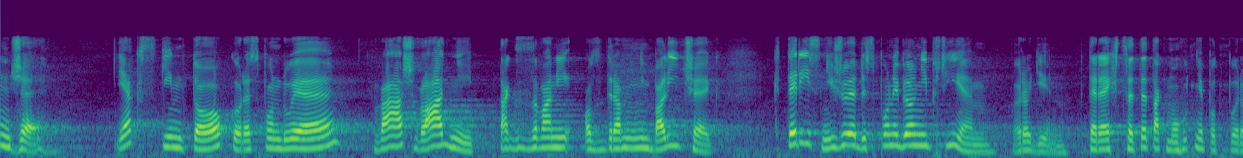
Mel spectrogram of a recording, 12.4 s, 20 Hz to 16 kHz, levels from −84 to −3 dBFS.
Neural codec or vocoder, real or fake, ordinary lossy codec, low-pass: none; real; MP3, 96 kbps; 7.2 kHz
